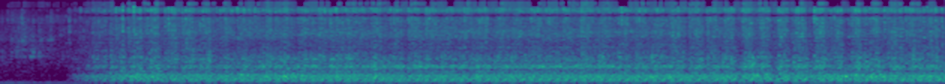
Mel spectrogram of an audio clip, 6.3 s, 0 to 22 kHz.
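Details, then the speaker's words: Freshly rebuilt small block Chevy 350 for an OBS Chevy truck, first runs on a homemade run stand with headers and hot water filled in: fires up into a strong, steady lopey rumble, even firing, no knocks or ticks; healthy. "this thing sounds mean as can be so I'm just excited to uh be able to let you guys hear it"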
